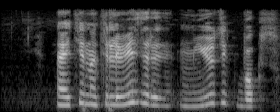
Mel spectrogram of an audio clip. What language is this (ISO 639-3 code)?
rus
